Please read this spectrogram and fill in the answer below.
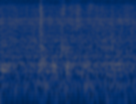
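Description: Faint steady background noise with a few light clicks as the Vincent motorcycle is handled before being kicked over; its engine is not running.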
